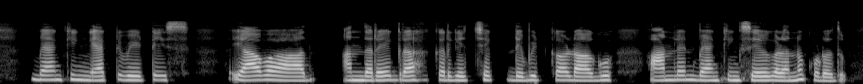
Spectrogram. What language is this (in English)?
Kannada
